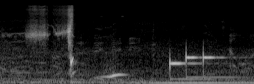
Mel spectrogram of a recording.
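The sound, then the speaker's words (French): A short electronic phone text message alert plays as a message arrives: a quick run of clear, steady beeping tones near the end, preceded by a few soft swishes and a brief rising chirp, moderately loud. “Ah, message de Leila.”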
